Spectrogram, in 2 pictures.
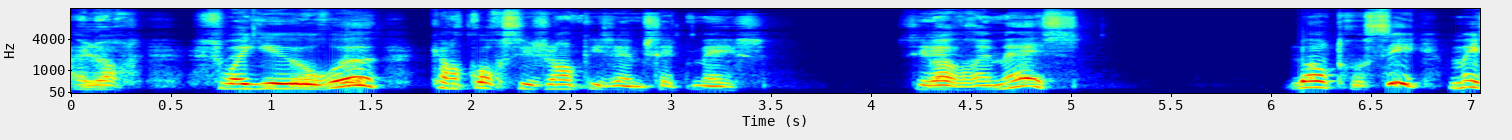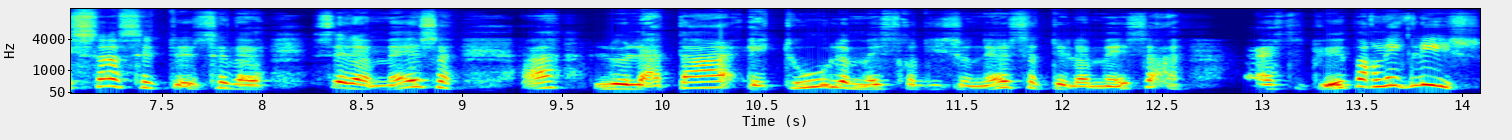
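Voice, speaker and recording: A woman speaks at a fairly slow pace, with very wide swings in pitch. Her pauses are long and frequent. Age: 70s. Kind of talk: personal video message. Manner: halting.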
